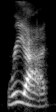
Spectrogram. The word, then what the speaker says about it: Riyadh: Saudi Arabia and yeah Riyadh that's how you say it because I used to call number diet and Riyadh that's where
